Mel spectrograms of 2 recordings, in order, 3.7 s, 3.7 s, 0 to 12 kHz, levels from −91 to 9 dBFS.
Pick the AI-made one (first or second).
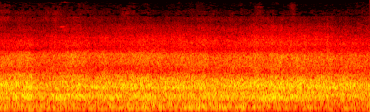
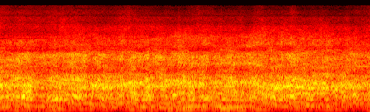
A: second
